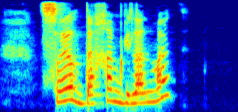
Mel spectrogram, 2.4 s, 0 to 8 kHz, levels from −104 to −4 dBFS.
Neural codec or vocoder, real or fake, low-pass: none; real; 7.2 kHz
